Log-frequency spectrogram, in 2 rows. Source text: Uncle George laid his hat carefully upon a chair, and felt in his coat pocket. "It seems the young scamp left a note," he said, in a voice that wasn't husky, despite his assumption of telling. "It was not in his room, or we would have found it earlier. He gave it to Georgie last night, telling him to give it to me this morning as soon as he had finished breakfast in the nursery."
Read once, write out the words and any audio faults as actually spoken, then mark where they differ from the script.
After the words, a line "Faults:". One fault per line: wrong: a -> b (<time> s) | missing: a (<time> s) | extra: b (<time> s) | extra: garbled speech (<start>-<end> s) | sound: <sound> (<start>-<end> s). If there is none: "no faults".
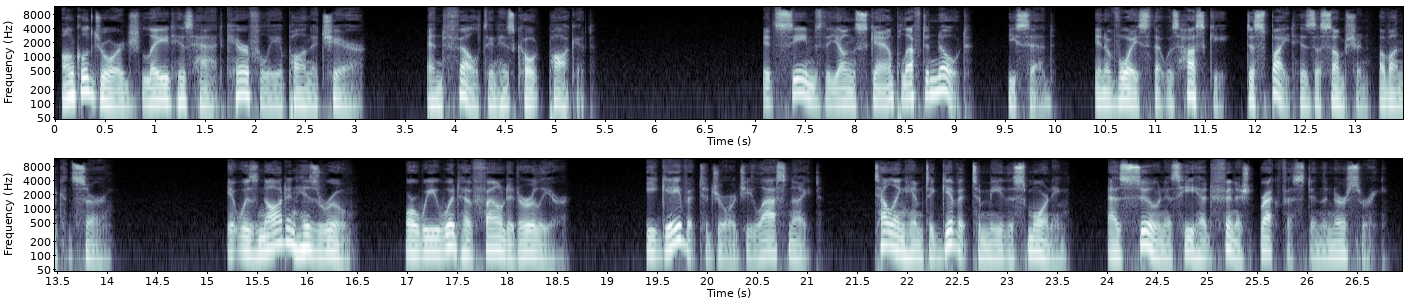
Uncle George laid his hat carefully upon a chair, and felt in his coat pocket. "It seems the young scamp left a note," he said, in a voice that was husky, despite his assumption of unconcern. "It was not in his room, or we would have found it earlier. He gave it to Georgie last night, telling him to give it to me this morning as soon as he had finished breakfast in the nursery."
Faults:
wrong: wasn't -> was (11.1 s)
wrong: telling -> unconcern (13.3 s)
